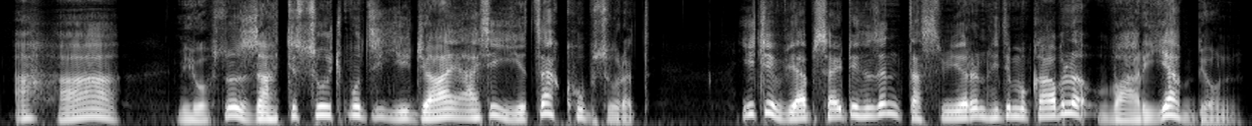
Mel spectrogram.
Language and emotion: Kashmiri, surprised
